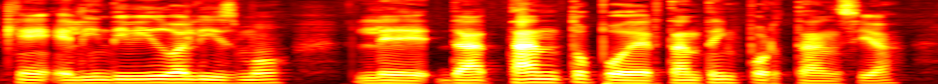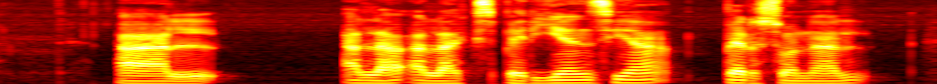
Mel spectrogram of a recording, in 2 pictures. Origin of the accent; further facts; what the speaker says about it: Colombia; al menos de donde vengo yo, que es de Colombia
